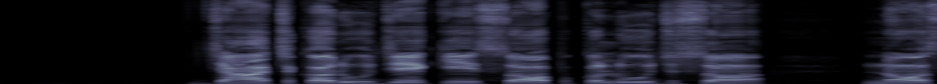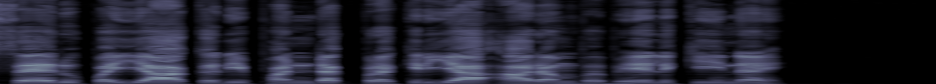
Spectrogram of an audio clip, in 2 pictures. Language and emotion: Maithili, neutral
